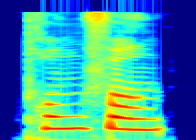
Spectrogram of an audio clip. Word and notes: 通风: tōng fēng

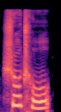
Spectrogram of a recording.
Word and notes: 书橱: shū chú

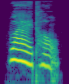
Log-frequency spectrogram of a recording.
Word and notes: 外头: wài tou

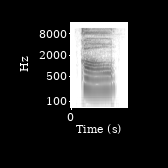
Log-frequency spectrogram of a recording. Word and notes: 搞: gǎo

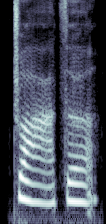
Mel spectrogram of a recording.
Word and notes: 爪子: zhuǎ zi

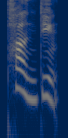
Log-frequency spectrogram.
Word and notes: 判定: pàn dìng

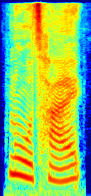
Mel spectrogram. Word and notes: 木材: mù cái

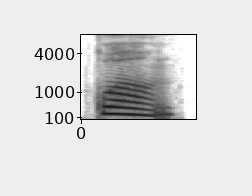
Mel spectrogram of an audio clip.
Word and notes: 逛: guàng

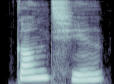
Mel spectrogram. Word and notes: 钢琴: gāng qín

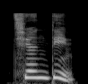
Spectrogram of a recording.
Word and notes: 签订: qiān dìng

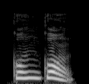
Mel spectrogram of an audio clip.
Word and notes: 公共: gōng gòng

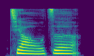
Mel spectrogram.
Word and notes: 饺子: jiǎo zi

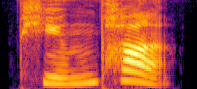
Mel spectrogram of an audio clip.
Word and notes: 评判: píng pàn

